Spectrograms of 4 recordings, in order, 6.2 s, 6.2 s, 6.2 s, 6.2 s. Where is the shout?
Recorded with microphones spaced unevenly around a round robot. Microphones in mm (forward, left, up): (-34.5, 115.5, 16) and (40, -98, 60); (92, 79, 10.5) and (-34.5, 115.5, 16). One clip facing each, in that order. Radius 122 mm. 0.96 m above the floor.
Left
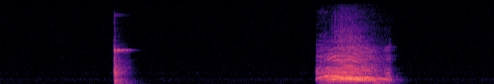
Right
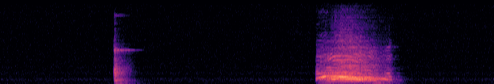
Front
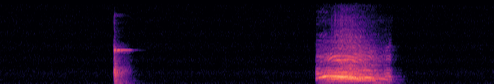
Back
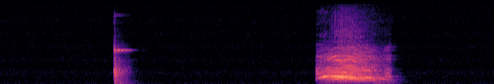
45° left, 1.7 m.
